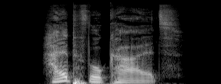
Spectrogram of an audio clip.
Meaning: genitive singular of Halbvokal
- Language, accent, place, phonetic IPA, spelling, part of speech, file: German, Germany, Berlin, [ˈhalpvoˌkaːls], Halbvokals, noun, De-Halbvokals.ogg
